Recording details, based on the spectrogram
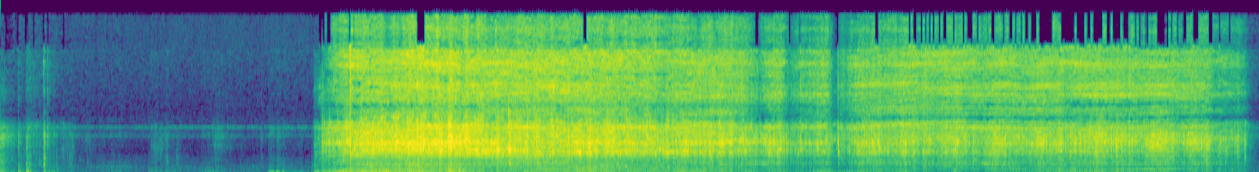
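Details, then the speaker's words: HO-scale model monorail running at reduced power rather than full power: small motor whirr with light even ticking a few times a second; runs smoothly at low speed except on one suspected dirty track section. "okay it's starting to run a bit more smoothly now also it seems to work a lot better if you if you um appli less power to it"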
